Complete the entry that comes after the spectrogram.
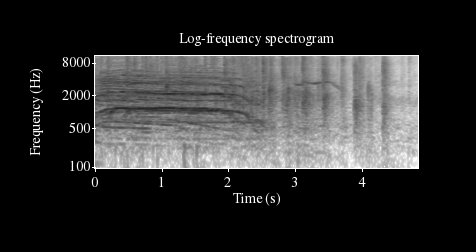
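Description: A loud burst of crowd cheering with sustained high whoops, giving way to scattered applause that thins out and fades over the last couple of seconds.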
